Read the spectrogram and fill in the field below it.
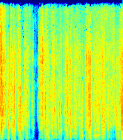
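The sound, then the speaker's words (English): Thick, strong gift wrapping paper crinkles and crackles as a present is unwrapped, a dense, continuous rustle that pauses briefly once before carrying on. No one talks. “This wrap has like a nice... It's thick. It's strong.”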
